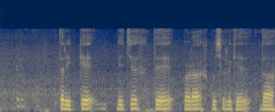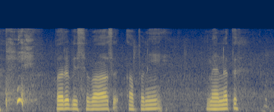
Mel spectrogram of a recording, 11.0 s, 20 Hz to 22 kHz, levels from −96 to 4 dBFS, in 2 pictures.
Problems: constant background noise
